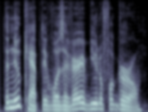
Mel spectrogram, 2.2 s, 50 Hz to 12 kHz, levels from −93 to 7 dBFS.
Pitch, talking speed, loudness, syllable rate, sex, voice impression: 140 Hz, 215 wpm, -18 LUFS, 6.5 syllables/s, male, masculine, adult-like, fluent, refreshing, sincere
